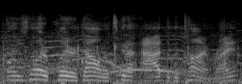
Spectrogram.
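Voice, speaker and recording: Fast-talking eager soccer co-commentator. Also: male voice, high voice. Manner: eager, urging players on. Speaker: color commentator. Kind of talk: live soccer color commentary. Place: outdoor soccer field. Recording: very loud crowd and outdoor noise. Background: loud cheering crowd.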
